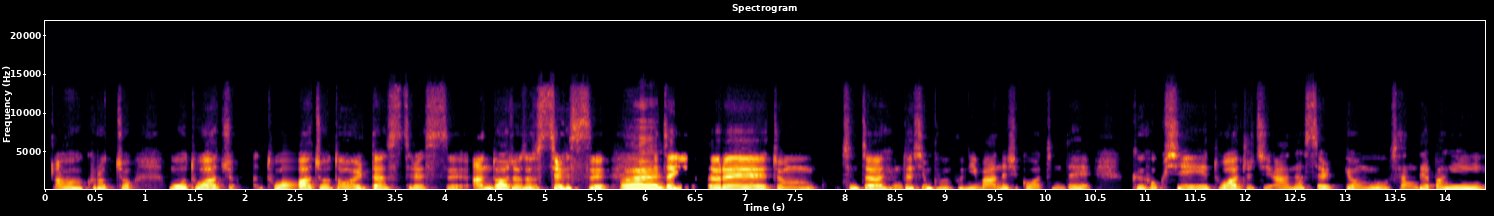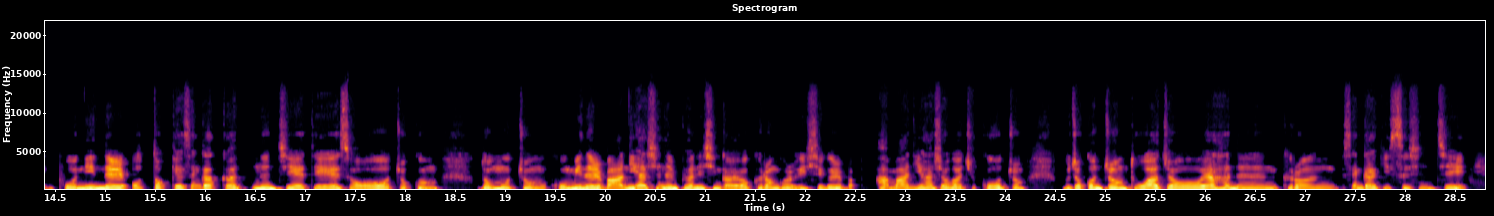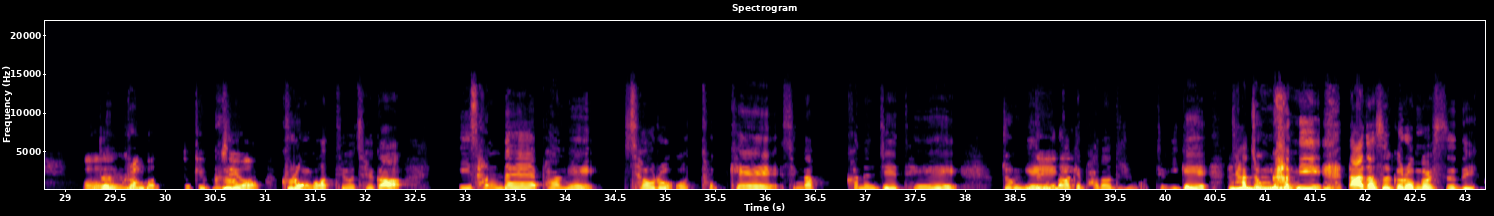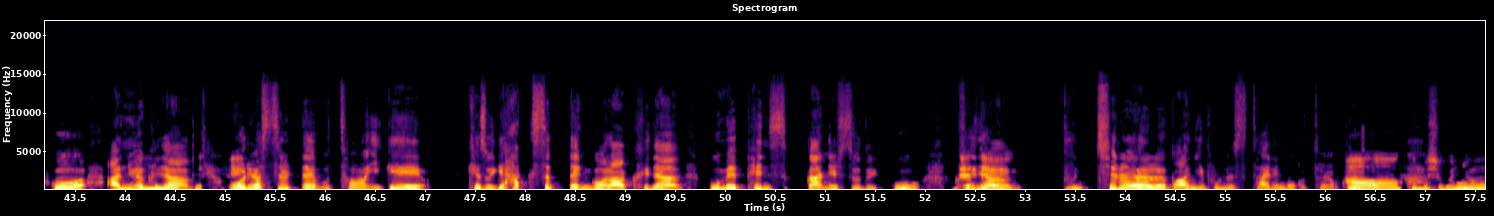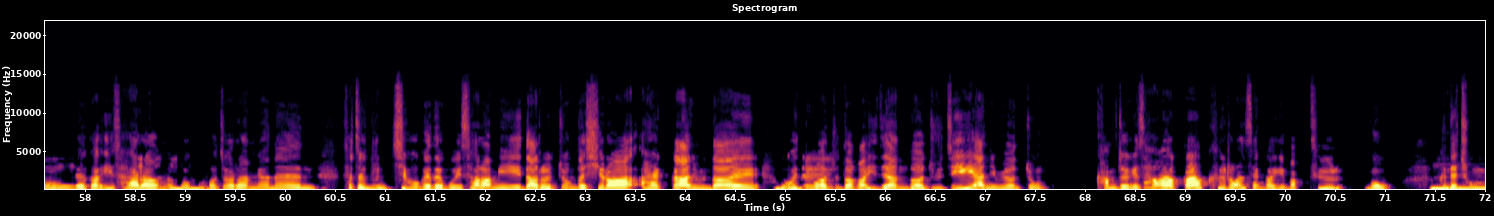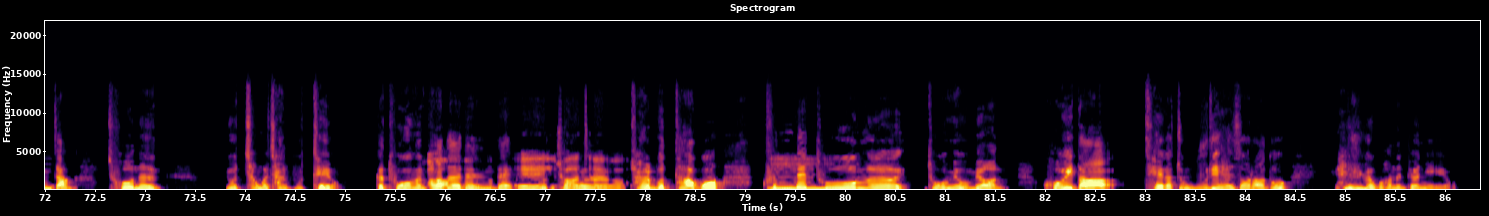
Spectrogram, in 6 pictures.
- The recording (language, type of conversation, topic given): Korean, advice, 감정 소진 없이 원치 않는 조언을 정중히 거절하려면 어떻게 말해야 할까요?
- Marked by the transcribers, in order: other background noise; laughing while speaking: "자존감이"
